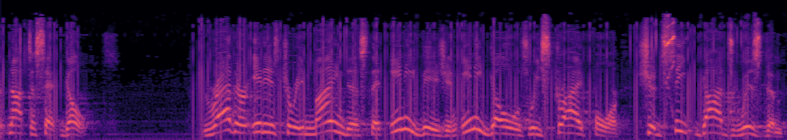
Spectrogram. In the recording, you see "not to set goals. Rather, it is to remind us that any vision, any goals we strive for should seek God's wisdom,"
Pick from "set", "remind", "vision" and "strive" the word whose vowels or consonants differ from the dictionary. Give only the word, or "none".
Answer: none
